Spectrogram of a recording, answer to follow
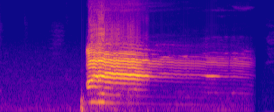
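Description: A person's long wailing cry, starting suddenly about a second in, loud at first, then fading and sinking slightly in pitch over about two and a half seconds.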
